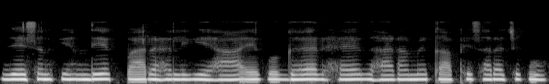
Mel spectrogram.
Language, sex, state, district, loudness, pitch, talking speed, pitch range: Hindi, female, Bihar, Katihar, -12 LUFS, 230 Hz, 65 wpm, 225-235 Hz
